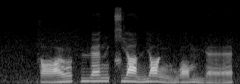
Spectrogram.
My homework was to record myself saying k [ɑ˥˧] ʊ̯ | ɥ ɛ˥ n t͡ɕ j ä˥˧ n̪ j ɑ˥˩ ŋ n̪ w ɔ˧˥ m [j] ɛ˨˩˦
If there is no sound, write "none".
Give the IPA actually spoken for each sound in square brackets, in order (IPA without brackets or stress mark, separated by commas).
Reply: ɑ˧˥, j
